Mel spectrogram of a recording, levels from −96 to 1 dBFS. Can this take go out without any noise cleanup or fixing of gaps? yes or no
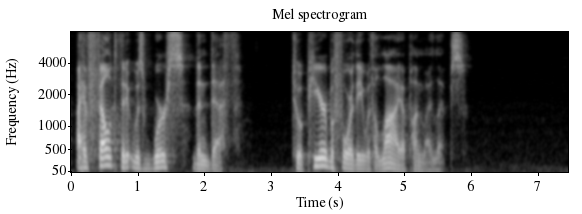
yes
